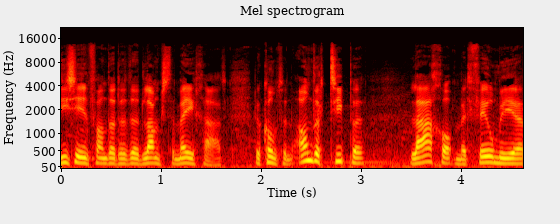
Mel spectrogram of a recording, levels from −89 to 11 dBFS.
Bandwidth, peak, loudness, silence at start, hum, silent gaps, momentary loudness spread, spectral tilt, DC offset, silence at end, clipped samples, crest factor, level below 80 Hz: 14 kHz; -8 dBFS; -23 LUFS; 0 s; none; none; 10 LU; -5.5 dB/octave; under 0.1%; 0 s; under 0.1%; 14 dB; -50 dBFS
